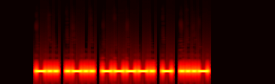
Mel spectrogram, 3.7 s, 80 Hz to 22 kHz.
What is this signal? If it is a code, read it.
Morse code, heard as a keyed tone, about 31 wpm, 700 Hz. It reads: DL9TV
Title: DXCC-100 Call Signs - 5 Characters - 30wpm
